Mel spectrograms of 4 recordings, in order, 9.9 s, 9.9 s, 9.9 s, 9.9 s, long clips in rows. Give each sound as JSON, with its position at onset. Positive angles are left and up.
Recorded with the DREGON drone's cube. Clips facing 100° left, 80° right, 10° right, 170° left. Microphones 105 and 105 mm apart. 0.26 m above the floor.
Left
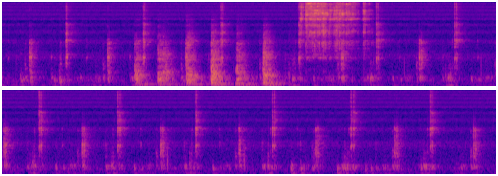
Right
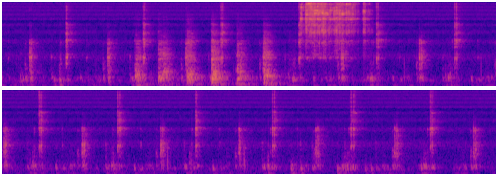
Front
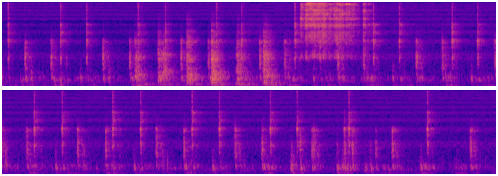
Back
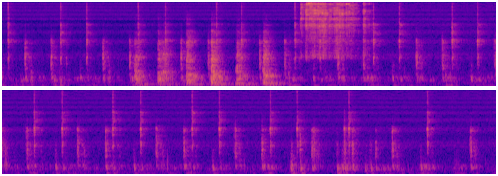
{"t": 1.3, "sound": "running footsteps", "azimuth_deg": 120, "distance_m": 9.0}
{"t": 3.0, "sound": "a dropped coin", "azimuth_deg": 65, "distance_m": 1.3}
